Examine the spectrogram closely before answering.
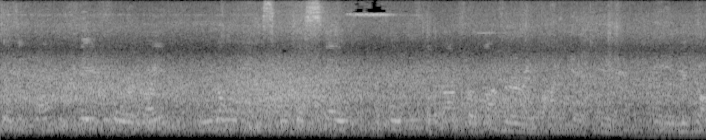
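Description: A young man talks calmly up close.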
